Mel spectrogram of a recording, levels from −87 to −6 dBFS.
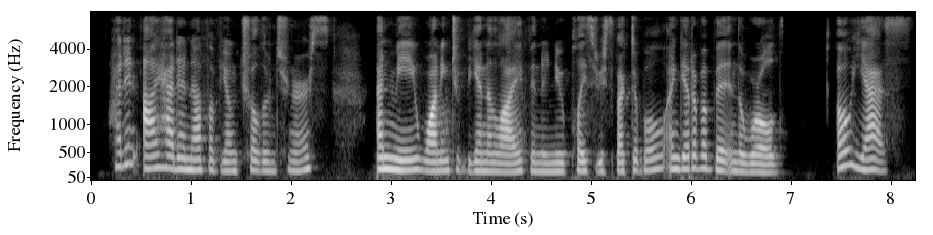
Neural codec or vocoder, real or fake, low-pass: codec, 16 kHz, 2 kbps, X-Codec, WavLM features, trained on Multilingual LibriSpeech; fake; 7.2 kHz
